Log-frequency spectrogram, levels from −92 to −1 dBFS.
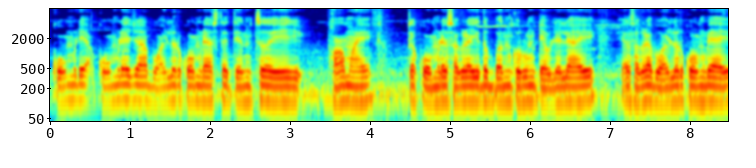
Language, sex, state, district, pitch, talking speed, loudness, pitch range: Marathi, female, Maharashtra, Chandrapur, 115 Hz, 150 wpm, -16 LUFS, 110-115 Hz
